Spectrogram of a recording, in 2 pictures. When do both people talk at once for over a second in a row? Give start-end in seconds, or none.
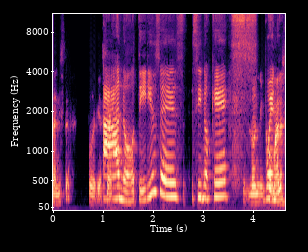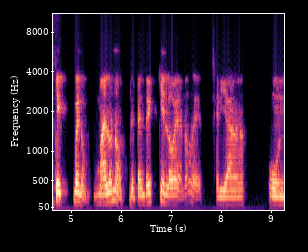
none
